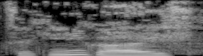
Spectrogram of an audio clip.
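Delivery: breathing hard while hiking; winded from the incline; heavy breathing. Real, not acted. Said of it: "Pardon my breathing".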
